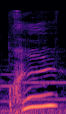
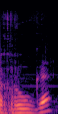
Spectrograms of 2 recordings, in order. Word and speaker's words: ru: António Ru parece francês de e barrio está quase bem. Ru quase parece francês. É verdade. Ortograficamente é igual a francês. Também existe a pronúncia ruga no mirandês de de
